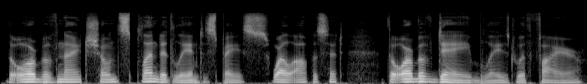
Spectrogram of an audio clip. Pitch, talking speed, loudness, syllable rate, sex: 105 Hz, 175 wpm, -20 LUFS, 5.2 syllables/s, male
